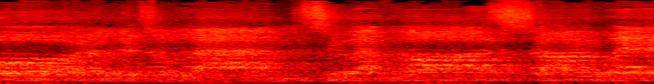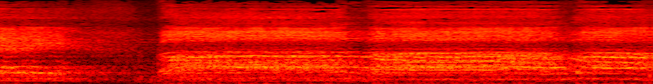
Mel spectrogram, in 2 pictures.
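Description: An a cappella vocal group singing in close harmony. A phrase ends shortly before four seconds in, and a full chord is then held to the end.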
